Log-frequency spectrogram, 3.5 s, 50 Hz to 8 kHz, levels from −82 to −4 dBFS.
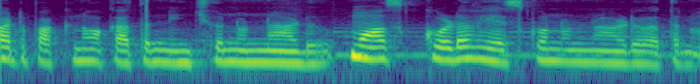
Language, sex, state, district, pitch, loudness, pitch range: Telugu, female, Andhra Pradesh, Guntur, 195 Hz, -20 LUFS, 185-225 Hz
